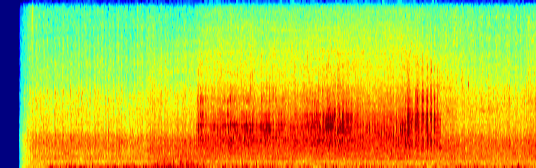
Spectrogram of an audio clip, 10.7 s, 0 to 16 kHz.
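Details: 2003 Ford Explorer petrol engine idling with a busy, loose metallic rattle from bad timing chain guides and tensioners.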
